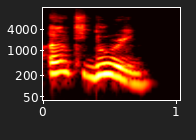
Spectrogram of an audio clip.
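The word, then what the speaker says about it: Anti-Dühring: Chama Anti-During. Né? Anti-During numa pronúncia inglês é Antidurin, é, numa pronúncia, no máximo que eu consigo aí, de uma pronúncia alemã.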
